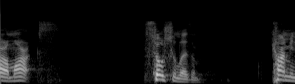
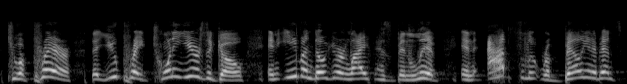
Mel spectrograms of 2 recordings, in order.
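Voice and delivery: ordinary talk

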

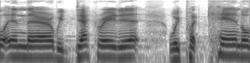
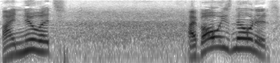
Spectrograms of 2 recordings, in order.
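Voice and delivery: higher, louder, gloating heckler voice; 7 semitones higher, 3 dB louder than usual. Retold or imitated. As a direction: play a smug heckler catching him out. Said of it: "The rednecks in there are like".

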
